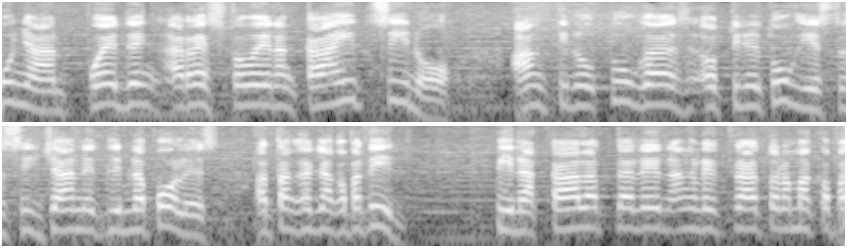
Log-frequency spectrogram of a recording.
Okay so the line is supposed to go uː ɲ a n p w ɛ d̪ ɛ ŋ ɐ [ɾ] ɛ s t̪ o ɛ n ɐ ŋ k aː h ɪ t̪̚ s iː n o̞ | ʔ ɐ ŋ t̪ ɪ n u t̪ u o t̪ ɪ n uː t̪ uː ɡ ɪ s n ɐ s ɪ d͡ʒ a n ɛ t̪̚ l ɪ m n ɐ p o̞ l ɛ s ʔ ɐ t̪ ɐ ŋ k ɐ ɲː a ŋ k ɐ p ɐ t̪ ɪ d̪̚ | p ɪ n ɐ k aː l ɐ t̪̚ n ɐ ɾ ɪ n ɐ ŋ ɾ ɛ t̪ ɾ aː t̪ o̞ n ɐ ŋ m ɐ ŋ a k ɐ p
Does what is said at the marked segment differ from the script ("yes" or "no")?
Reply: no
